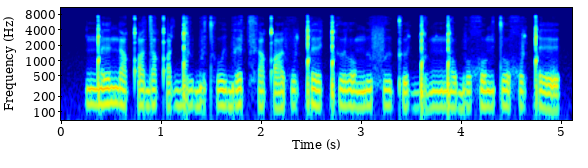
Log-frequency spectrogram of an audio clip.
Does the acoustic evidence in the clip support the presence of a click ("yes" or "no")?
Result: yes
